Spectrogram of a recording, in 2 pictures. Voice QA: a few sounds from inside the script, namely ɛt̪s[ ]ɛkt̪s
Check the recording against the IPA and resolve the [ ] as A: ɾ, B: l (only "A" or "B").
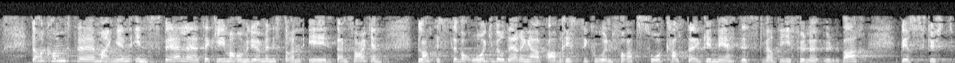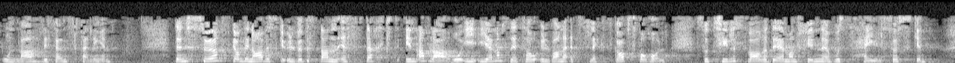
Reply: B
